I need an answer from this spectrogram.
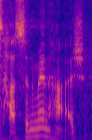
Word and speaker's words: Hasan Minhaj: Because everyone that says your name says Hasan Minhaj. Yeah, but the real way you pronounce it, and this is a big deal because my parents are here, it's Hasan Minhaj.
